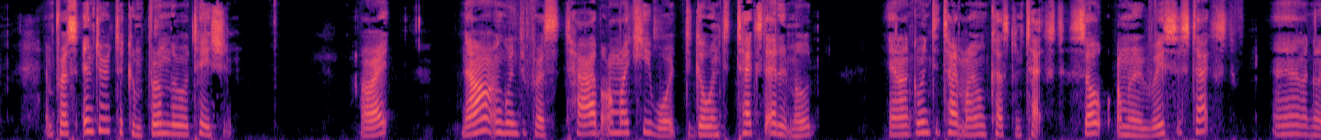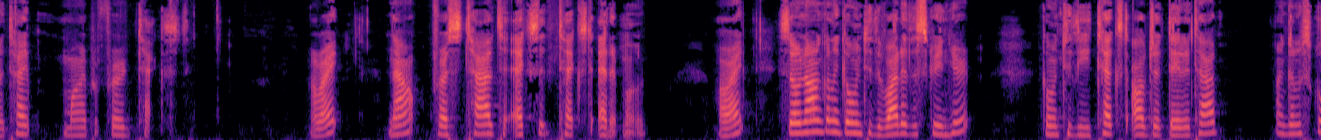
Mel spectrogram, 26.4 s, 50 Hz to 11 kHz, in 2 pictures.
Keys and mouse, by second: 6.3 Tab, 12.0 BackSpace, 12.2 BackSpace, 13.7 f, 14.7 a, 15.3 z, 15.8 e, 18.5 Tab, 24.6-26.4 middle drag.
